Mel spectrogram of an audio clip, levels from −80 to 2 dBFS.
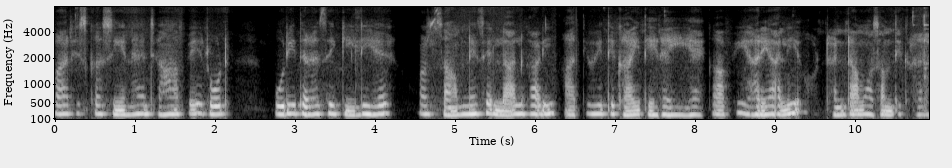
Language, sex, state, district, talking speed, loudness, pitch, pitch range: Hindi, female, Andhra Pradesh, Anantapur, 160 wpm, -16 LUFS, 220 Hz, 200-225 Hz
